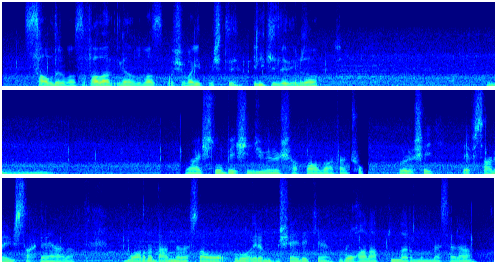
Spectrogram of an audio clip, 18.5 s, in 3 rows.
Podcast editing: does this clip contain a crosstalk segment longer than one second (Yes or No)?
No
